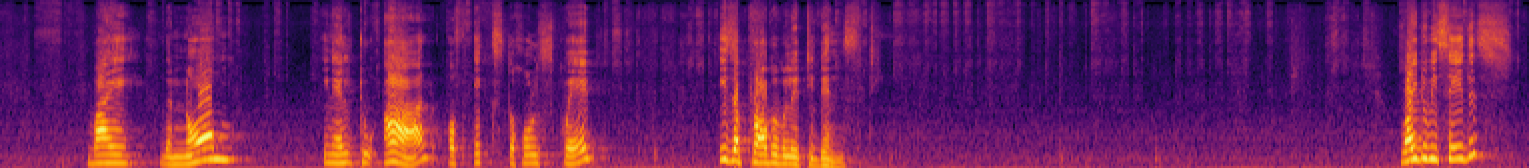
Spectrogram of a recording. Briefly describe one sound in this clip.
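A felt-tip marker scratches and squeaks across paper.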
